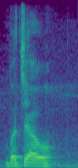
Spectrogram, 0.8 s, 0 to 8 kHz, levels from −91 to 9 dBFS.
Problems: constant background noise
